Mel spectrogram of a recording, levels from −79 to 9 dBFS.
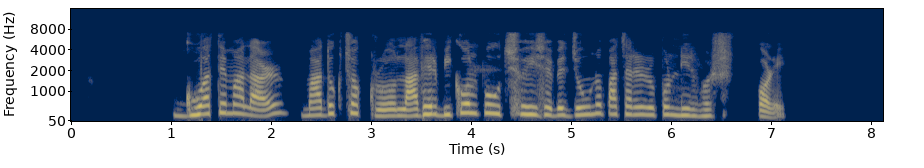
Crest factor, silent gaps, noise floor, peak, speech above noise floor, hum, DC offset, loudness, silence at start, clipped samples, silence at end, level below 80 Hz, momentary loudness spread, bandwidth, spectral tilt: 16 dB; 2.18-2.29 s, 2.95-2.99 s, 6.65-6.86 s; under -90 dBFS; -2 dBFS; over 73 dB; none; under 0.1%; -18 LUFS; 1.05 s; under 0.1%; 1 s; -62 dBFS; 11 LU; 7.4 kHz; -6 dB/octave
